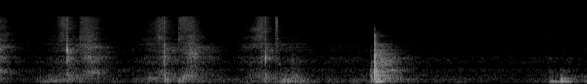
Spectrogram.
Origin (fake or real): fake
